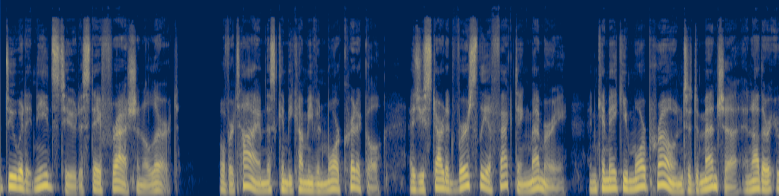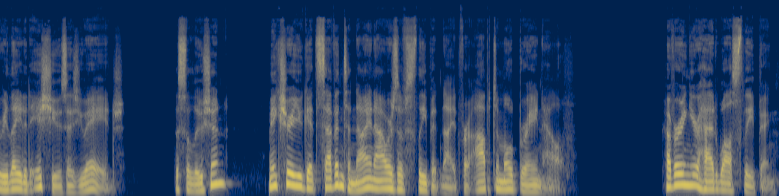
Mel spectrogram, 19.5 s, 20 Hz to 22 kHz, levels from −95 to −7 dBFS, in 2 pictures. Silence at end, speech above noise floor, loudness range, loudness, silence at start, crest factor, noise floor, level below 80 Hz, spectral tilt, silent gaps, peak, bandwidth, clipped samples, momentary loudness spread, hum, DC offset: 0.1 s; over 62 dB; 4 LU; -29 LUFS; 0 s; 16 dB; under -90 dBFS; -64 dBFS; -5.5 dB/octave; 2.67-2.71 s, 11.67-11.89 s, 17.11-18.01 s; -12 dBFS; 16 kHz; under 0.1%; 12 LU; none; under 0.1%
